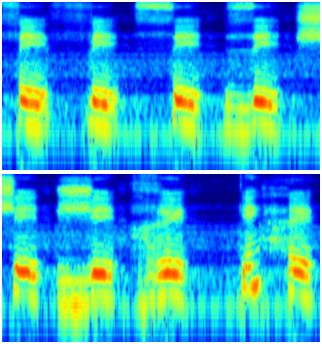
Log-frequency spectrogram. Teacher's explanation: São esses sons mais chiados, que a gente ouve uma fricção. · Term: sons constritivos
